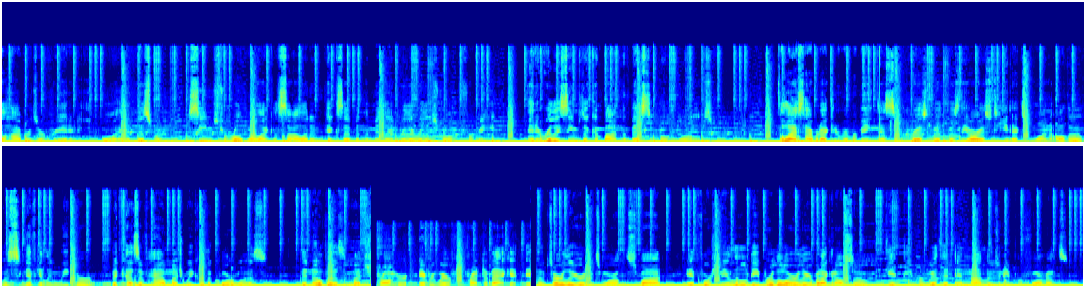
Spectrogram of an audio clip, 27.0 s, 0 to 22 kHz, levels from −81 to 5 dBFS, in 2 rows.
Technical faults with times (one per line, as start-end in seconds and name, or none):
18.13-20.20 input switched to a poorer device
